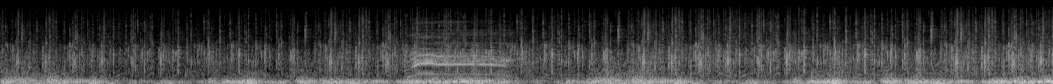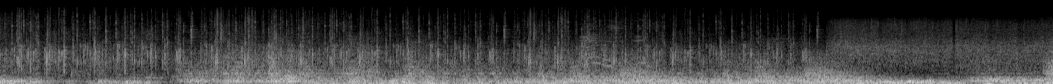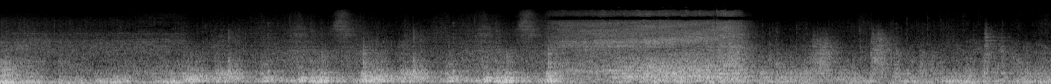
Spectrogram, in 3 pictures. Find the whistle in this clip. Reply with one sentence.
The whistle can't be heard in this clip.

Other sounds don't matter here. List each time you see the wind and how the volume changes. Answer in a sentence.
The wind can be heard from 0.0 to 31.5 s, getting louder.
